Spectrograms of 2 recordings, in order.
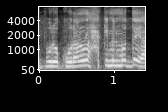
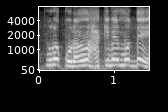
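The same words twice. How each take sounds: The two takes are said the same way.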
